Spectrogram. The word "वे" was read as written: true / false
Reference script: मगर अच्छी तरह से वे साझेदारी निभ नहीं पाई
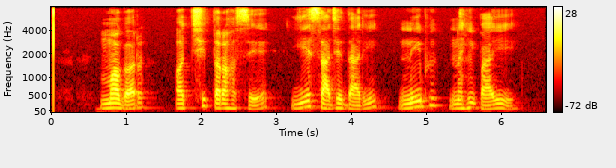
false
